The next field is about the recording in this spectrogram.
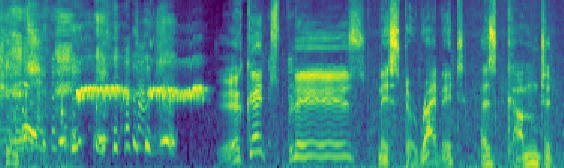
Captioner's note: blows whistle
